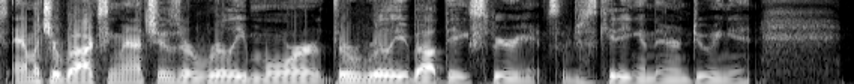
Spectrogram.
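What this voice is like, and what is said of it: Strained, fading hoarse voice. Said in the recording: “My throat is leaving me. ... My voice is leaving me.”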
